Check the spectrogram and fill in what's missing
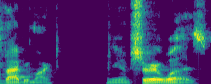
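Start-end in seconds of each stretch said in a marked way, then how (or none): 1.3-2.6 dry, mock-agreeing sarcasm; sarcastic. A narrator's reading. Brandon to Vibe, doubting the Queen's kindness, sarcastic. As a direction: say it like you don't believe it. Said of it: "Brandon said sarcastically".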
